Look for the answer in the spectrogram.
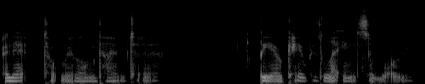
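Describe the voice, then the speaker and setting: A man playing a guarded but soft-hearted werewolf in an intimate ASMR roleplay, talking in a halting, informal way with a husky, gravelly voice. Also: fairly high pitch, completely flat delivery, no room sound, clean studio sound, heavily acted. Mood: earnest, reassuring. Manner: hesitant, halting, rambling, informal. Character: guarded, soft-hearted male werewolf shyly confessing affection.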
